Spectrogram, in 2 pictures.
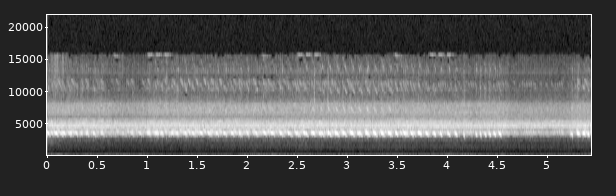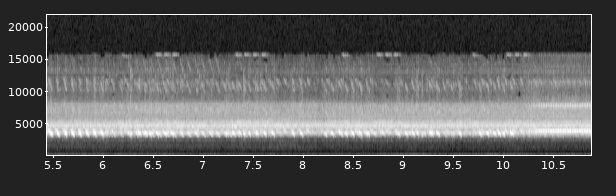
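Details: Bell crickets in autumn, recorded in Sanuki, Chiba, Japan: a steady, shimmering high chorus of many insects trilling together without pause, dipping briefly in the middle and then swelling back.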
